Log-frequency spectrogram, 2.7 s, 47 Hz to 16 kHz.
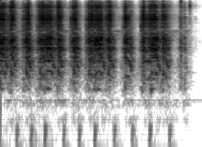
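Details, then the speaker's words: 1987 superbike abandoned 16 years, 8 outside, carbs needing stripping: steady starter cranking with even compression pulses about three or four a second, turning freely but not firing, then stopping; cause unconfirmed. "Yeah, I got no qualms with turning it over because it's not going to do any more damage than is already pre-existing on it."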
